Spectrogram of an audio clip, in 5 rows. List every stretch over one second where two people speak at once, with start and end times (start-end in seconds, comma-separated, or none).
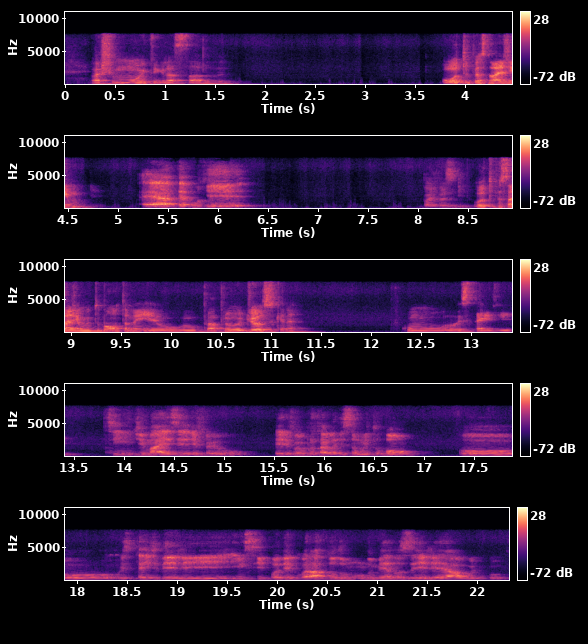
none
